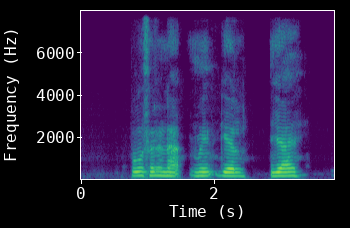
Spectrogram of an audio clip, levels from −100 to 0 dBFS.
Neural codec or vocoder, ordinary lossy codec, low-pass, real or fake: codec, 16 kHz, 8 kbps, FreqCodec, smaller model; none; none; fake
